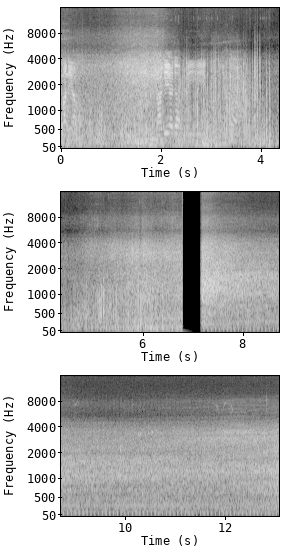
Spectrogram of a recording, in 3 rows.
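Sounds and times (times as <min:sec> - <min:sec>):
road noise: 0:00.0 - 0:13.0
vehicle engine running: 0:07.6 - 0:13.0.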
